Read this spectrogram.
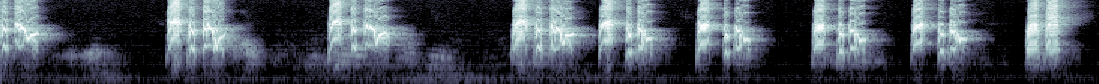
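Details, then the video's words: Long-tailed shrike singing steadily, a recording meant to provoke stressed shrikes; short rasping double or triple chatter phrases repeated roughly every half to one second, with longer pauses early on. "BURUNG CENDET GACOR PALING AMPUH UNTUK PANCINGAN CENDET STRES"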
